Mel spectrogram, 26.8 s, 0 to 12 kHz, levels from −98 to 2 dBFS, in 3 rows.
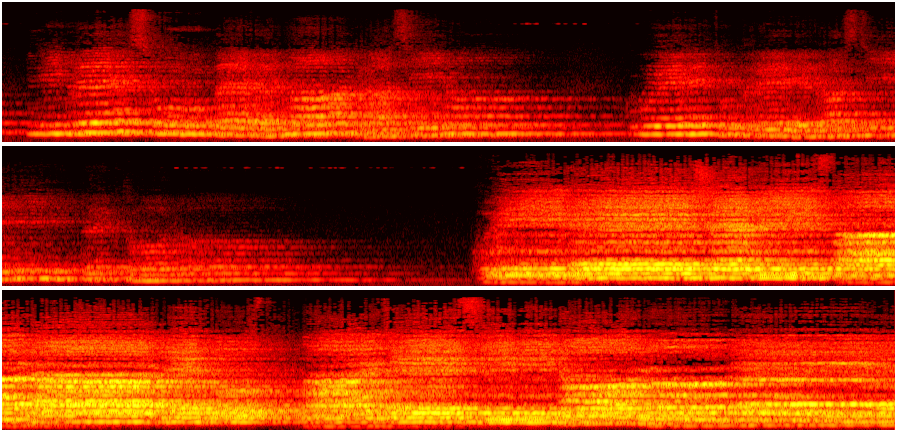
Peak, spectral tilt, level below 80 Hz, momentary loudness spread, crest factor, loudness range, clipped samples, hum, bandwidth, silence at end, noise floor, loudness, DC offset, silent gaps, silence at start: -8 dBFS; -6 dB/octave; -80 dBFS; 21 LU; 20 dB; 19 LU; under 0.1%; none; 9.8 kHz; 0 s; -71 dBFS; -25 LUFS; under 0.1%; none; 0.25 s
